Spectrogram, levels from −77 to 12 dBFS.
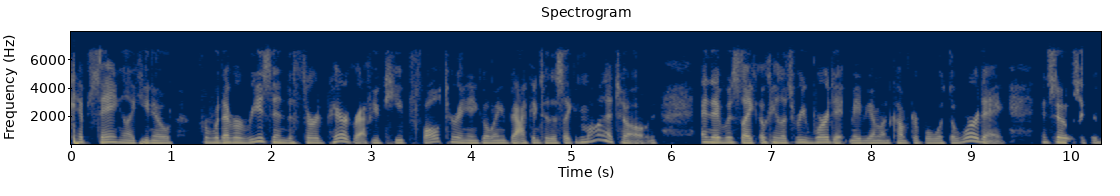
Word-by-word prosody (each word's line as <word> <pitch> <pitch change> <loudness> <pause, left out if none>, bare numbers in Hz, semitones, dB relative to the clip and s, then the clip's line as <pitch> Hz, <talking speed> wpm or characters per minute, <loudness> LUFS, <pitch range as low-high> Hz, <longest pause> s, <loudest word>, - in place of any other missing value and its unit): kept 180 - +6
saying 180 0 +2
like, 150 -3 -2
you 160 - +3
know, 145 -1 0 0.3
"For 165 - -5
whatever 165 -1 +3
reason, 180 -3 +1
the 150 - -1
3rd 160 -1 -1
paragraph, 210 - +1
you 155 - -2
keep 145 +6 -5
faltering 175 -2 -2
and 145 -1 0
going 150 0 0
back 140 +1 +2
into 155 -1 -1
this 140 -1 -1
like - - -1
monotone." 185 - -2 0.4
And 185 -1 +3
it 170 - +6
was 165 -1 -1
like, 155 -3 +5
"Okay, 170 -1 +1
let's 155 0 0
reword 175 0 +1
it." 135 - 0
Maybe 145 0 -1
I'm 145 0 0
uncomfortable 140 0 -3
with 140 -1 -3
the 140 - -4
wording. 260 - +1 0.4
And 170 - -4
so 175 - +5
it 160 - +3
like," 155 +1 -7
160 Hz, 225 wpm, -25 LUFS, 145-175 Hz, 0.4 s, kept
